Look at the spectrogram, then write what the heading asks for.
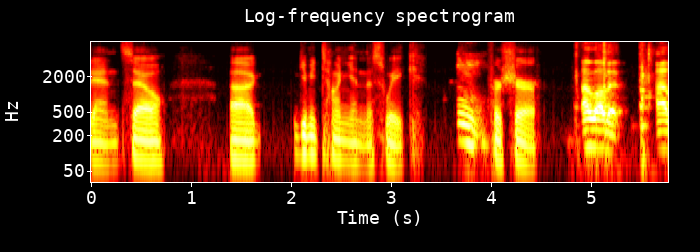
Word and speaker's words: Tonyan: about uh robert tanyan i think it's tonya because he said it rhymes with funyun like i got a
